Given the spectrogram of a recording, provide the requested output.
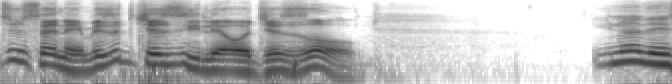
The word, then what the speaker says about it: Jezile: Is it Jezile or Jezile? You know they say Jezile now on BGT, but it's actually Jezile.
